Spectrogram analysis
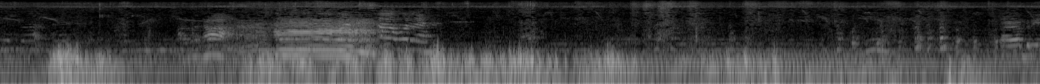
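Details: Cattle from Madura bull racing (karapan sapi), a traditional race of Madura island, East Java, Indonesia, during Ramadan: a drawn-out harmonic moo swells and fades midway, with a few shorter low calls, a steady high hiss, background chatter and clucking.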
